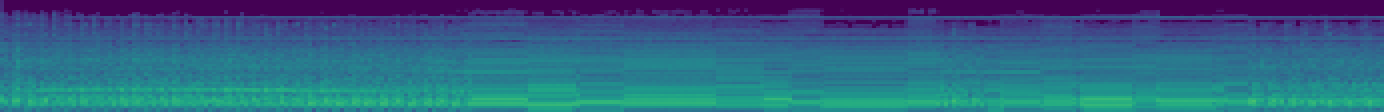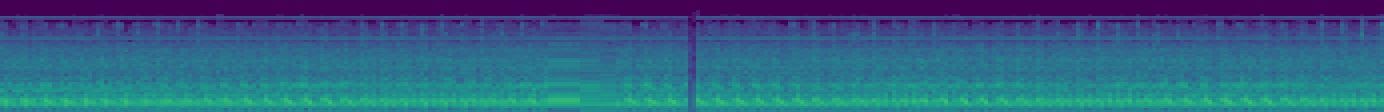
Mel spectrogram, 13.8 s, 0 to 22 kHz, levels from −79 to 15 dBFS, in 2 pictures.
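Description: Robotic sound from repeated short buffers runs from 2.36 to 4.68 s, from 4.94 to 6.24 s, and from 9.67 to 9.99 s. A rigid, metallic 50 Hz buzz replaces the sound while still roughly tracking its shape. This likely comes from new audio arriving too seldom, so nearly everything heard there is the last 20 ms of audio looped over and over while the real material is skipped.

A gap at a join of encoded pieces opens at 10.35 s and lasts 37 ms. It is a brief silence in continuous sound, its edges smeared by the codec, after which the sound resumes where it stopped. Separately encoded segments were joined without trimming each encoder's leading delay and final-frame padding.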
